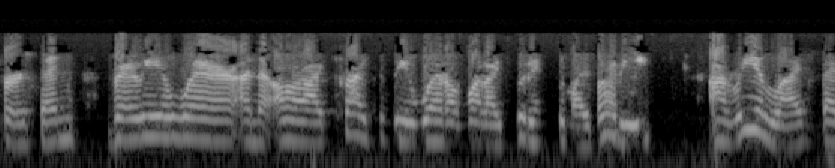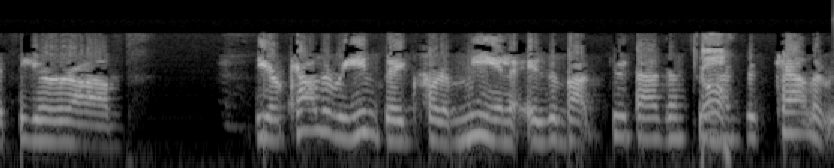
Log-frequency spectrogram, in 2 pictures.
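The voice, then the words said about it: French accent in English. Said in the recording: “I speak French. That's the accent.”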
